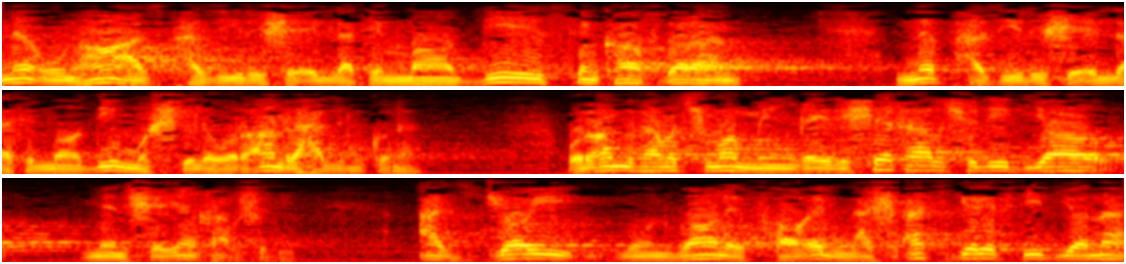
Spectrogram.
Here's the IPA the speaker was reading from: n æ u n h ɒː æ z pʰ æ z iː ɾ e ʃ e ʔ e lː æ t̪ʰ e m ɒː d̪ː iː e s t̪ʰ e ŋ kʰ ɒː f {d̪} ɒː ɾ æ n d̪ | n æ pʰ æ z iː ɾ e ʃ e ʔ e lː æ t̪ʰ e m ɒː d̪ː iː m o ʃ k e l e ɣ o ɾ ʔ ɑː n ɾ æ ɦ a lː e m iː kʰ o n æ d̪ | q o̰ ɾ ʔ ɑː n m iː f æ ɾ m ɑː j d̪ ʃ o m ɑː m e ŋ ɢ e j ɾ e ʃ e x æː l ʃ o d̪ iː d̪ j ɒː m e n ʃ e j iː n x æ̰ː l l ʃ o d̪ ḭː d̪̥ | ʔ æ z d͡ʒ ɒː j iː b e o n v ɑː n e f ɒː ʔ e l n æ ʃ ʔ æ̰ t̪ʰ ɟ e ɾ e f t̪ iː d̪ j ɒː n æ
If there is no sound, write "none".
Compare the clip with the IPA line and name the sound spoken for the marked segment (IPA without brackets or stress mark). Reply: d̪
